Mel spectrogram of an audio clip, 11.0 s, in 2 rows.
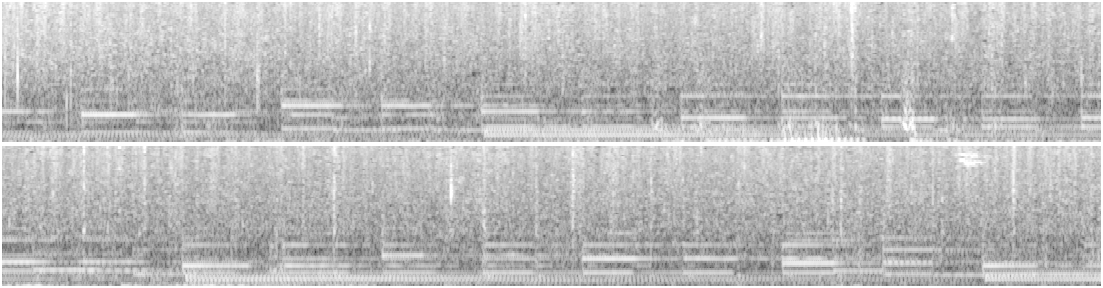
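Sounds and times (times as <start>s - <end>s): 
rain pattering: 0.0s - 10.9s
heavier low rumble: 1.0s - 7.5s.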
